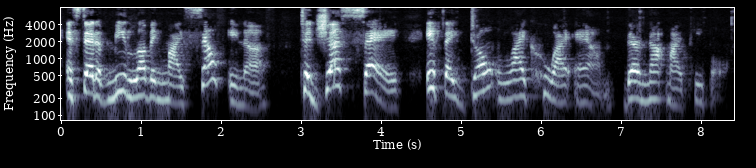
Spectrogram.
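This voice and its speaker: Woman, middle-aged, husky, lively pitch, emphatic storyteller, interview guest. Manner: emphatic, animated storytelling with laughs. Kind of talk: candid interview conversation.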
